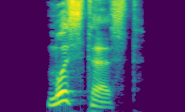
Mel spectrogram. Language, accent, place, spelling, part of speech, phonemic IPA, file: German, Germany, Berlin, musstest, verb, /ˈmʊstəst/, De-musstest.ogg
- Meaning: second-person singular preterite of müssen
